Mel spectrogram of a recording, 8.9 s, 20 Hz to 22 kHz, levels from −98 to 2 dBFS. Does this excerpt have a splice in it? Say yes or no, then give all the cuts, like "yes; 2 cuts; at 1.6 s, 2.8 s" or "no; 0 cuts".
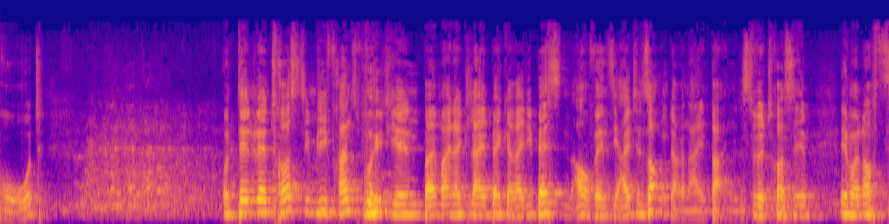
no; 0 cuts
